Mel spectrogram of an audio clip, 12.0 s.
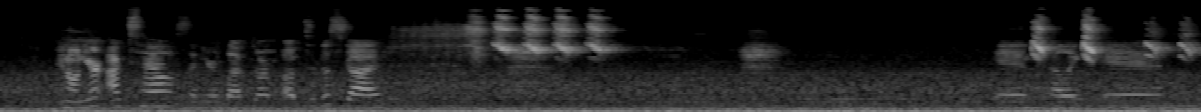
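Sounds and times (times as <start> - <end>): bird chirping: 4.6 - 6.2.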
